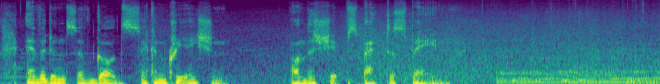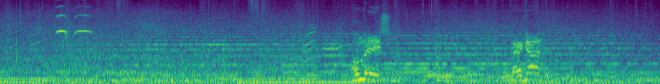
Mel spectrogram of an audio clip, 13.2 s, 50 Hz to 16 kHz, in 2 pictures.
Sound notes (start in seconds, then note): 7.0 parrot whistles; 9.9 speaking Spanish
